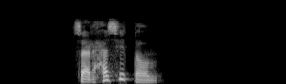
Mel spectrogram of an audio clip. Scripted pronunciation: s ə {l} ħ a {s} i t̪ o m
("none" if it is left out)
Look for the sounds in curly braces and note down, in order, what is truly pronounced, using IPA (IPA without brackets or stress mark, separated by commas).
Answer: ɾ, s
